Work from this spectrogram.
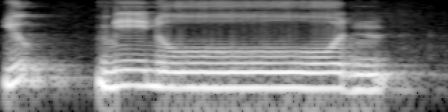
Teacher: واو ویسے لکھا ضرور جاتا ہے لیکن ساؤنڈ جو آتا ہے وہ صرف حمزہ کا ہی آتا ہے. یہ حمزہ ساکن ہے اس لیے حمزہ کو جھٹکے کے ساتھ پڑھیں گے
